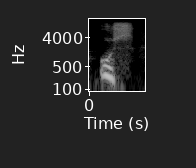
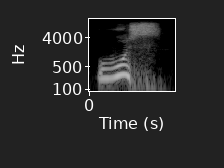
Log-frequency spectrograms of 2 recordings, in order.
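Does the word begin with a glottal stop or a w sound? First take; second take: glottal stop; w sound. First: The word begins with a glottal stop. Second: The word begins with a w sound. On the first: The speaker calls it wrong. "dia jadi hamzah. Us. Dia bukan us" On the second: The speaker calls it right. "W U S. Wus"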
